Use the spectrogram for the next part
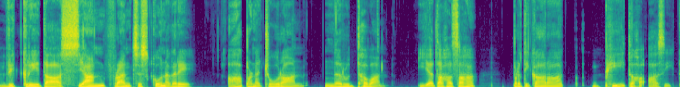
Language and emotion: Sanskrit, fearful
